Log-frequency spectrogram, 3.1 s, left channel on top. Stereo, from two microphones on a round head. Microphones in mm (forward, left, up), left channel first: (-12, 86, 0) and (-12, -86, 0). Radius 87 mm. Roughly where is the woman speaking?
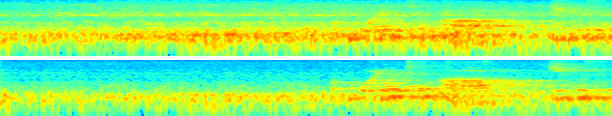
Right.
